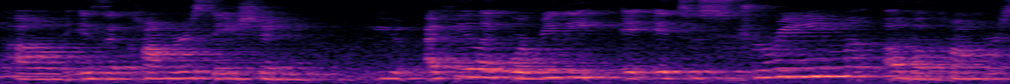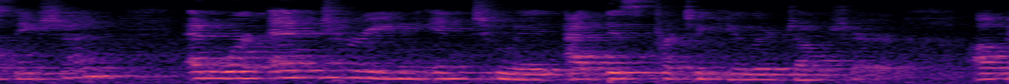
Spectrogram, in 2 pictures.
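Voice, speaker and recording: An executive director from Colombia speaks thoughtfully during a panel talk to a live audience in a large hall, with many ums and restarts. Her voice is fairly high, captured by a handheld microphone but recorded from far off, so it sounds echoey with slight background noise.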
